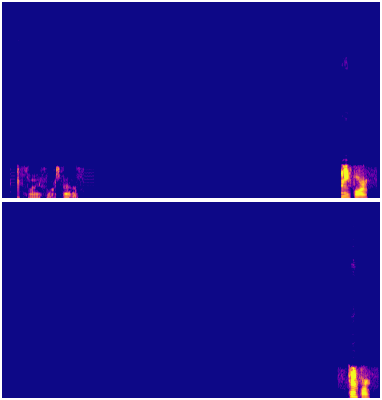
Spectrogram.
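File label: Police Dispatch, p25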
